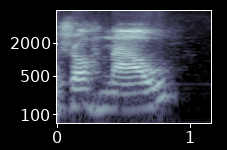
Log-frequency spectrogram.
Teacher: aquele L que é uma semivogal, na verdade, da pronúncia jornal. Eu, quando transcrevo isso, transcrevo com W, porque o que eu escuto, na verdade, é uma semivogal.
